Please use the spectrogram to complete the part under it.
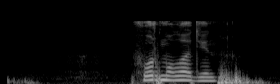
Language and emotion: Russian, neutral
